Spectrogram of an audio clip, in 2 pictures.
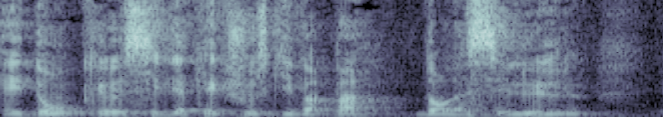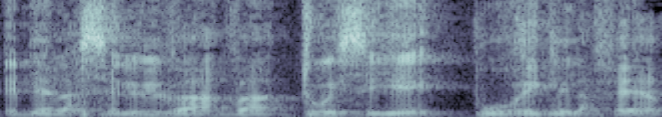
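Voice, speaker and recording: A man speaks with a bright, sharp tone, a fairly high pitch, and lively intonation. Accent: Belgian. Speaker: veterinarian, conference speaker. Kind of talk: conference talk. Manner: halting, many hesitations.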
